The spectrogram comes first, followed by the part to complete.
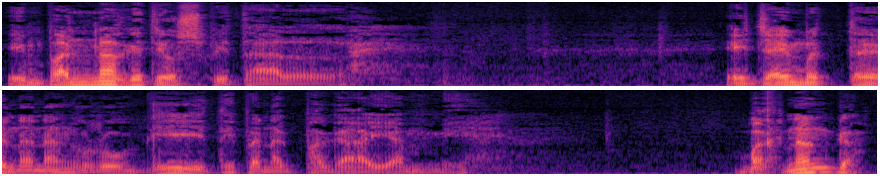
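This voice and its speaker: A man's voice: low voice, huge pitch swings, slow pace, creaky, long pauses, slightly rough, exaggerated voice. A middle-aged man playing an admonishing father in an audio drama, speaking expressively. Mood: earnest, admonishing. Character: father urging his married son to keep peace. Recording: faint background noise.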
